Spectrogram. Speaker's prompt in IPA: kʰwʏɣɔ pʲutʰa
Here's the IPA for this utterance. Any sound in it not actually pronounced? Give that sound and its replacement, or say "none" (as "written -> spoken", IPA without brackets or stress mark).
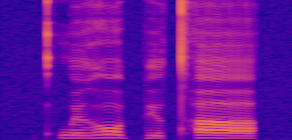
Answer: none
